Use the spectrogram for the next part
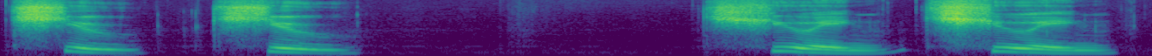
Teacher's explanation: The lips go forward. Q. Q. And they get quite rounded. You get Q queueing queueing.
